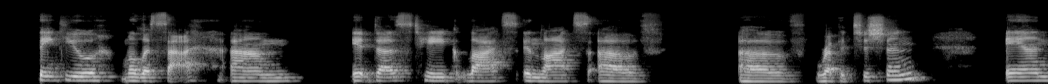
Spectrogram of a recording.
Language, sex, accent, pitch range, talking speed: English, female, American, 160-200 Hz, 80 wpm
